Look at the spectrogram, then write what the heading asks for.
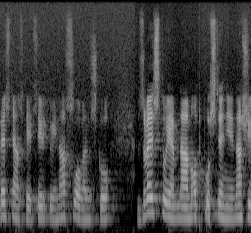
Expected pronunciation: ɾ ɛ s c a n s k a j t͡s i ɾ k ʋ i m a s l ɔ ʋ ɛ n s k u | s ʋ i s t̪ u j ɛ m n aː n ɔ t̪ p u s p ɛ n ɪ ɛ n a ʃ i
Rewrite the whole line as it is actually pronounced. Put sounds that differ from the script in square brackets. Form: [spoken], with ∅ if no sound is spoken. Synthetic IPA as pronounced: ɾ ɛ s c a n s k [ɛ] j t͡s i ɾ k ʋ i [n] a s l ɔ ʋ ɛ n s k u | [z] ʋ [ɛ] s t̪ u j ɛ m n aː [m] ɔ t̪ p u s [c] ɛ [ɲ] ɪ ɛ n a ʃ i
